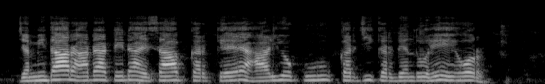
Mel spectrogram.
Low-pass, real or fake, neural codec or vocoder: 9.9 kHz; fake; vocoder, 22.05 kHz, 80 mel bands, WaveNeXt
